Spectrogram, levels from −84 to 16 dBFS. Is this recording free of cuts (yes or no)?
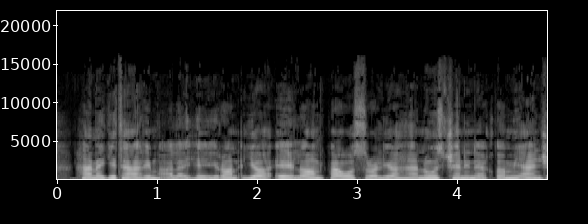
no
